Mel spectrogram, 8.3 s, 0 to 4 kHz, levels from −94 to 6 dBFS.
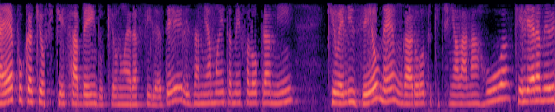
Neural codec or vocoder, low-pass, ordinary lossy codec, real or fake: none; 3.6 kHz; AAC, 16 kbps; real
